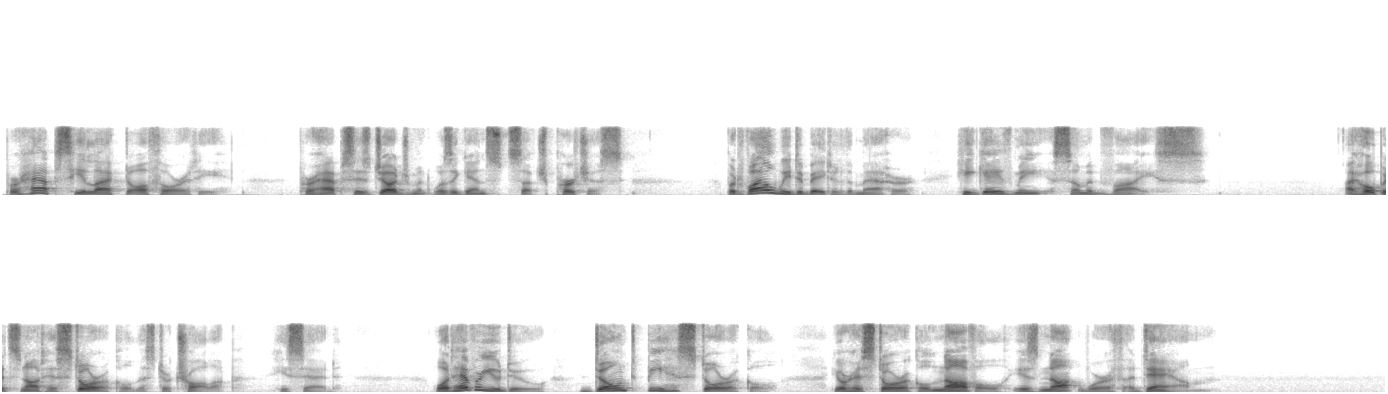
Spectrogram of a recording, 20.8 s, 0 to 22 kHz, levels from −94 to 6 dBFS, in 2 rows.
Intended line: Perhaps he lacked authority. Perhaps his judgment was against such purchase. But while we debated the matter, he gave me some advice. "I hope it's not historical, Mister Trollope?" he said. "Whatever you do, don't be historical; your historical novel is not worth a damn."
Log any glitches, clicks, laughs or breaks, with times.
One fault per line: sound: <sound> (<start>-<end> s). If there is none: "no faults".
no faults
